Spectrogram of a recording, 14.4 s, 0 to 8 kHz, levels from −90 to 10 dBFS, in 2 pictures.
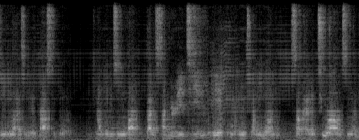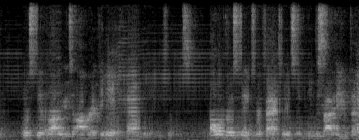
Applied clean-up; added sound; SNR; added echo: neural separator model SepFormer DNS4.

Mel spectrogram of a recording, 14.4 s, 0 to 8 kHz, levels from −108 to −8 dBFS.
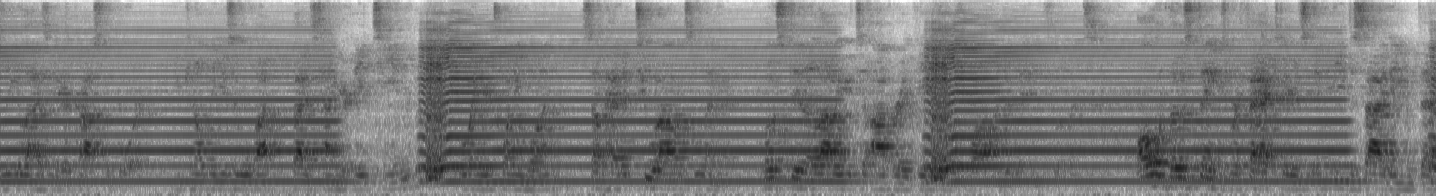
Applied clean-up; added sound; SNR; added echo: none; Bowed string instrument; -2 dB; reverberation time 0.9 s.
